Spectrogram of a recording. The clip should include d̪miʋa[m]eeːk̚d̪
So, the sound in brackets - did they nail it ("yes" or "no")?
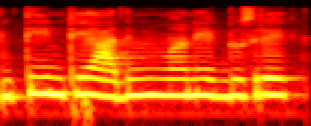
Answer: no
